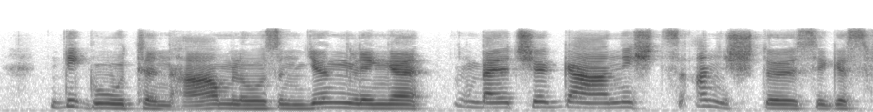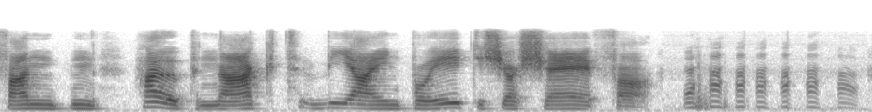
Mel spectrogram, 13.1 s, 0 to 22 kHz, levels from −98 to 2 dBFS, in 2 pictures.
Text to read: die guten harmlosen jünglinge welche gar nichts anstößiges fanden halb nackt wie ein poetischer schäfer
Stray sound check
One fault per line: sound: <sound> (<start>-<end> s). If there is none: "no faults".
sound: laugh (11.7-13.0 s)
